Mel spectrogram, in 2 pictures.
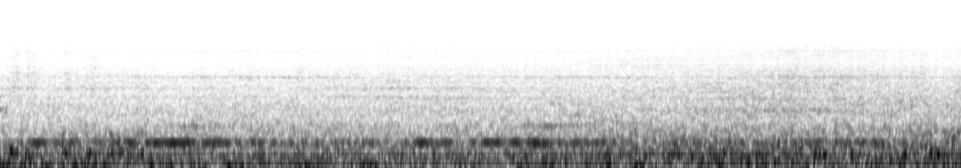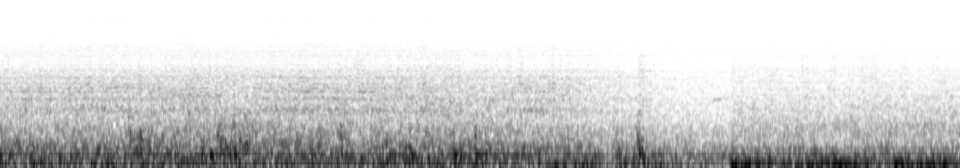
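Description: Thello passenger coaches rolling past at speed: a loud, steady rumble of wheels on rail with a few sharp knocks. A steady whine fades out about six seconds in. Near the end, after a cut, the rumble of another passenger train's coaches moving along the platform.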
